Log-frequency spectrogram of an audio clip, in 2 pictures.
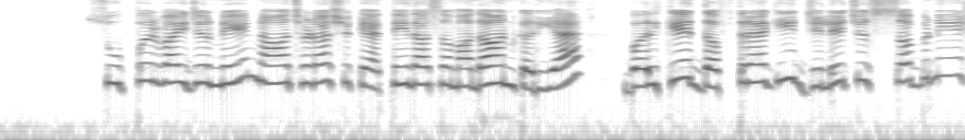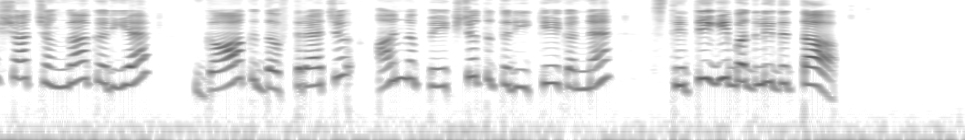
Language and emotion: Dogri, surprised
